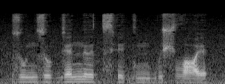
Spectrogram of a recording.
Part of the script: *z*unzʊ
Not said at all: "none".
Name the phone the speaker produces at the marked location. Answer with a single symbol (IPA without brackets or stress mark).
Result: z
